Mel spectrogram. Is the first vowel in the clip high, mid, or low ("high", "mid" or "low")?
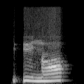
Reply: high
